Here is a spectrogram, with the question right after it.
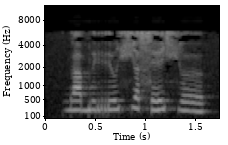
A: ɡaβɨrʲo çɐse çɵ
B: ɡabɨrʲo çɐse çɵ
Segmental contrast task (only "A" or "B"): B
